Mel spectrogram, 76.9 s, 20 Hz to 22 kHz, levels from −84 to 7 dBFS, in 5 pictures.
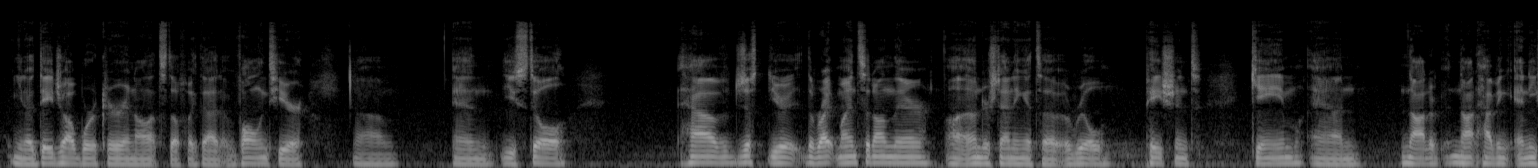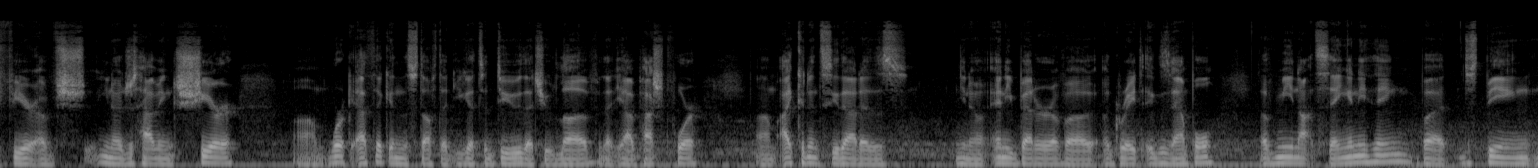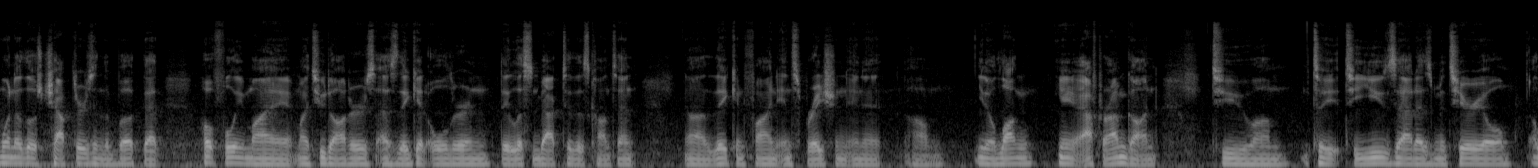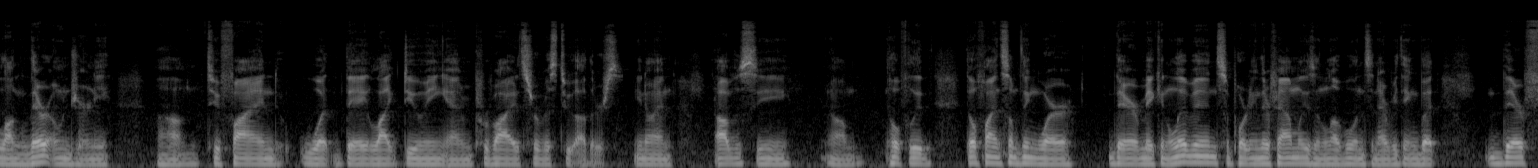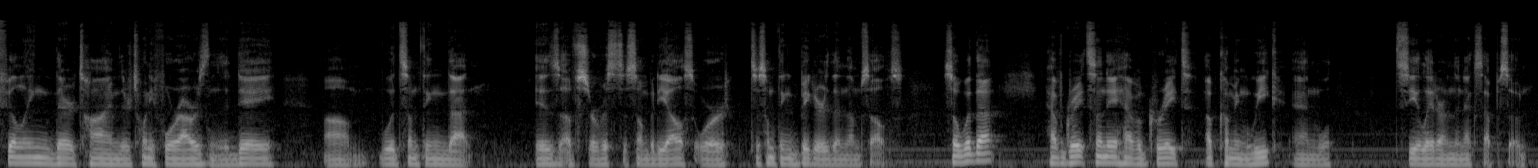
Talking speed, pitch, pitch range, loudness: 175 wpm, 90 Hz, 85-100 Hz, -34 LUFS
